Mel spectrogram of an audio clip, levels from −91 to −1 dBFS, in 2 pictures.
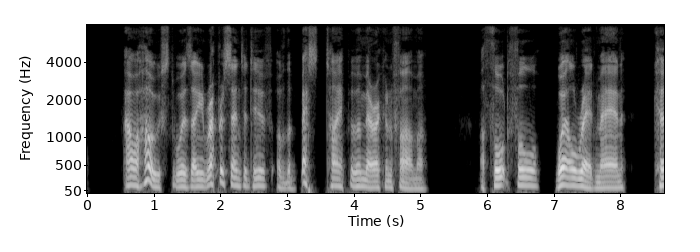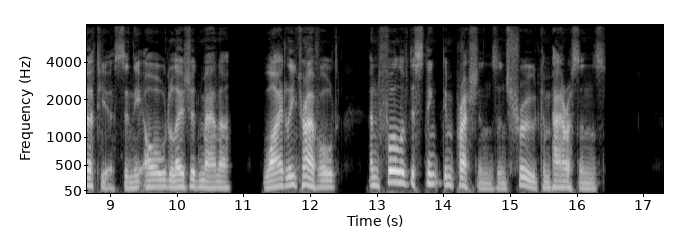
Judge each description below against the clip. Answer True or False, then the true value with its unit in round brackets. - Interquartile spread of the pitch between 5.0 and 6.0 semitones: True (5.4 semitones)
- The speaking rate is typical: False (120 wpm)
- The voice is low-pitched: True (120 Hz)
